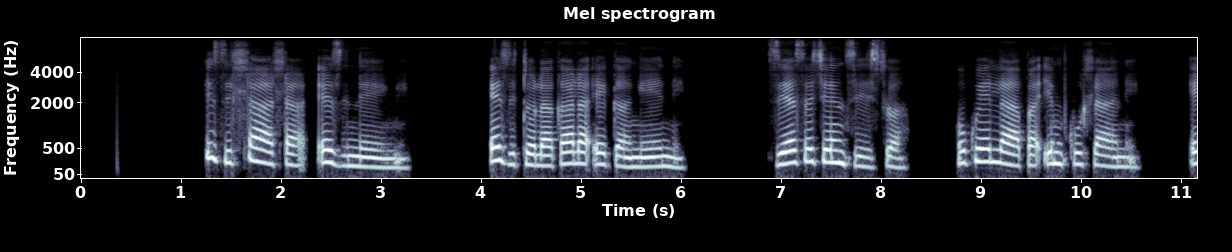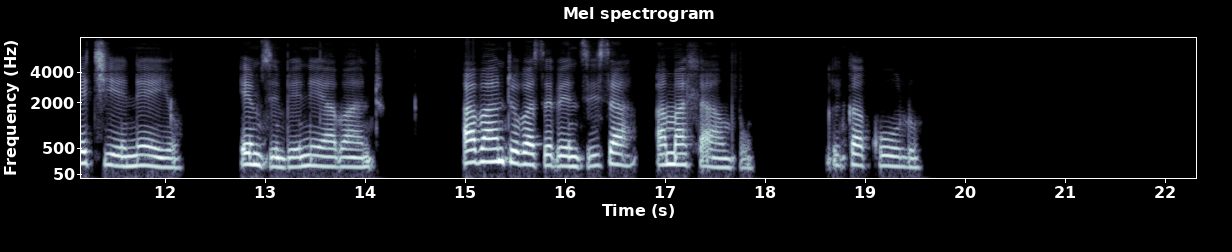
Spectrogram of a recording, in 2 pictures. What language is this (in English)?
North Ndebele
